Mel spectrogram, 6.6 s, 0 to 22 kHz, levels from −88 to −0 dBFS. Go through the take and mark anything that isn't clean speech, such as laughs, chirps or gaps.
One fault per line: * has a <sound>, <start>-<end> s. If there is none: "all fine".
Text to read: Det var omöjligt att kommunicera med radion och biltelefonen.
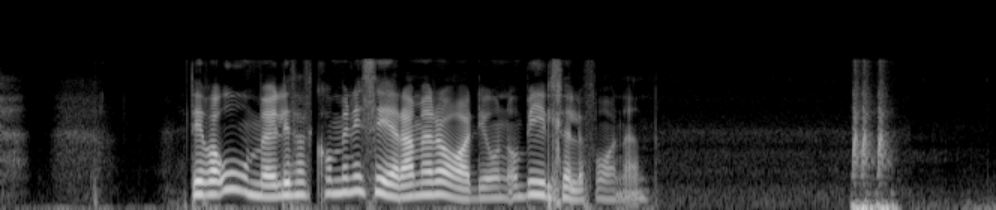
* has a whoosh, 5.7-6.0 s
